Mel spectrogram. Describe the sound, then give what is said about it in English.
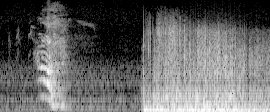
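An explosion from a device lobbed into a swarm: a falling whistle, then a sudden loud burst that turns into a sustained roaring rumble lasting to the end. “in an explosion of indeterminate force.”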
